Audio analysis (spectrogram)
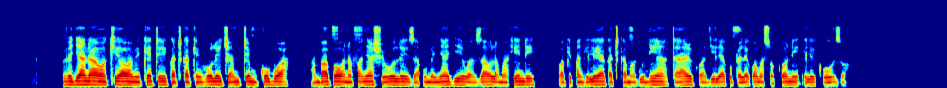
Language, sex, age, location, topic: Swahili, male, 25-35, Dar es Salaam, agriculture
